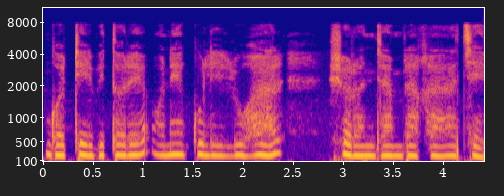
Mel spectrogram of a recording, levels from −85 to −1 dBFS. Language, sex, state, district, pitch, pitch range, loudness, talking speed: Bengali, female, Assam, Hailakandi, 215 Hz, 205-225 Hz, -16 LUFS, 95 wpm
